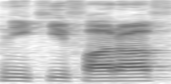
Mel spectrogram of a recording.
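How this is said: The name is said with A vowels, Belarusian-style.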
